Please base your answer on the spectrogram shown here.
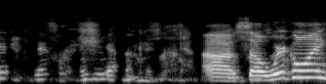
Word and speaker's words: Nassau: Nassau?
